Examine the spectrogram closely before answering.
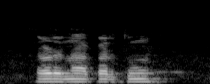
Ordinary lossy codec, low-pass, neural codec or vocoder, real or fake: Opus, 64 kbps; 5.4 kHz; none; real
